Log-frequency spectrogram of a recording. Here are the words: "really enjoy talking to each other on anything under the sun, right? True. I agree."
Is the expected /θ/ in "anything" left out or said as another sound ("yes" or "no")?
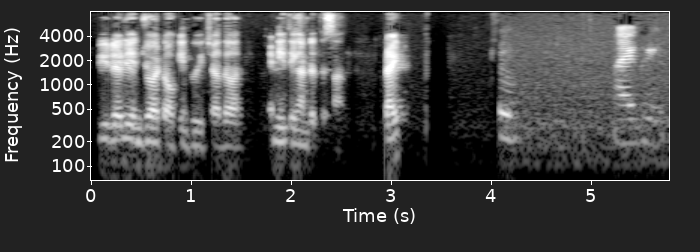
yes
